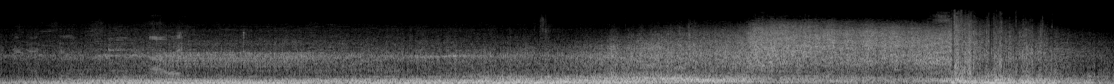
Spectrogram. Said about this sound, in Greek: κόσμος παρακολούθησε αεροσκάφος της εταιρείας American Airlines να προσκρούει στον βόρειο πύργο του Παγκόσμιου Κέντρου Εμπορίου, προκαλώντας καταστροφική έκρηξη.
